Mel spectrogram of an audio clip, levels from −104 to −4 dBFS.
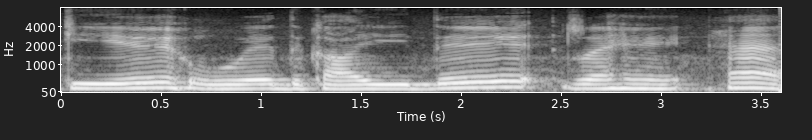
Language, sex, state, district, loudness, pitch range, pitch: Hindi, male, Punjab, Fazilka, -12 LUFS, 150-175 Hz, 155 Hz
